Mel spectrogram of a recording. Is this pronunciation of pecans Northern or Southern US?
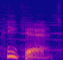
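Northern. The word is said the Northern US way. "I'm a Yankee... Growing up, we ate pecans"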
